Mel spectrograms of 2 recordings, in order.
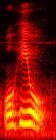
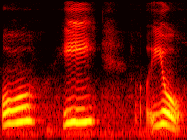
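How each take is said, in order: First: Said in the usual way. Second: ओ ही यो said as three beats with pauses between; three separate syllables. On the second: Shown as a demonstration. Teacher showing students three syllables in Ohio, one at a time. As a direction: split ओ, ही, यो apart, each held. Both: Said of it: "and three syllables".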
